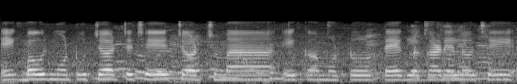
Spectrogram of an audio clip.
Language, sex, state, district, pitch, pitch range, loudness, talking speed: Gujarati, female, Maharashtra, Mumbai Suburban, 220 Hz, 215-230 Hz, -13 LUFS, 185 wpm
